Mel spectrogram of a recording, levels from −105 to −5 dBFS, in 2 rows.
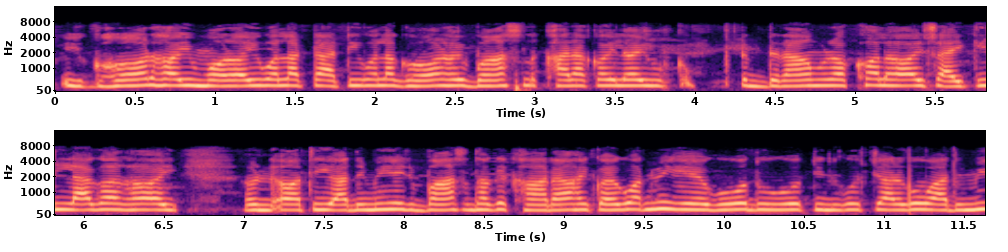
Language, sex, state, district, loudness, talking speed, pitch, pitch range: Bajjika, male, Bihar, Vaishali, -19 LUFS, 200 wpm, 250 Hz, 245-260 Hz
